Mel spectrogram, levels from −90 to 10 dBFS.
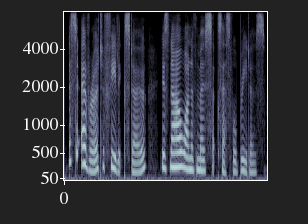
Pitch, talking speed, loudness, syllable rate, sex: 210 Hz, 175 wpm, -18 LUFS, 6.0 syllables/s, female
